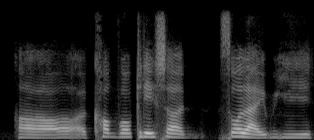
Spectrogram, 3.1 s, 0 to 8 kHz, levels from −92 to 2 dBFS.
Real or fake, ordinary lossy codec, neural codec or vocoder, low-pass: fake; none; codec, 16 kHz, 1 kbps, FunCodec, trained on LibriTTS, 50 frames a second; 7.2 kHz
